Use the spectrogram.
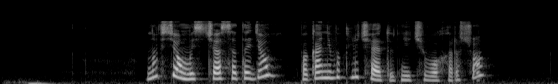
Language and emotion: Russian, positive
